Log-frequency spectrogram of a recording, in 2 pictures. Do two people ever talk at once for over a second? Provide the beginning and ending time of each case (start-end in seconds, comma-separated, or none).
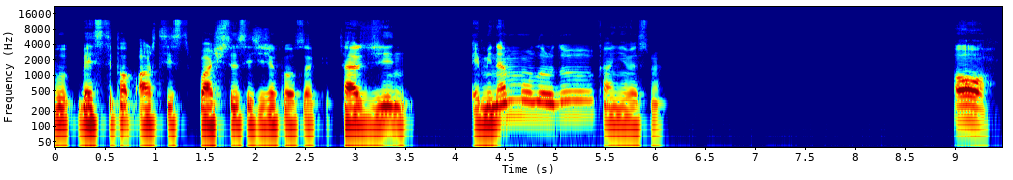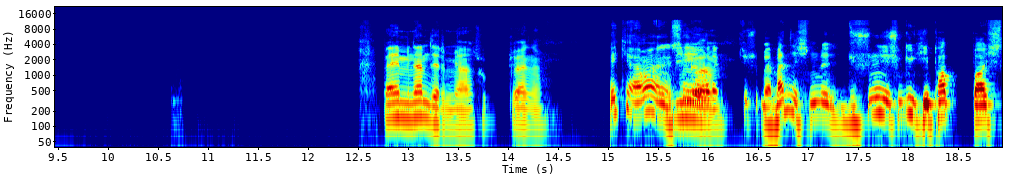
none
